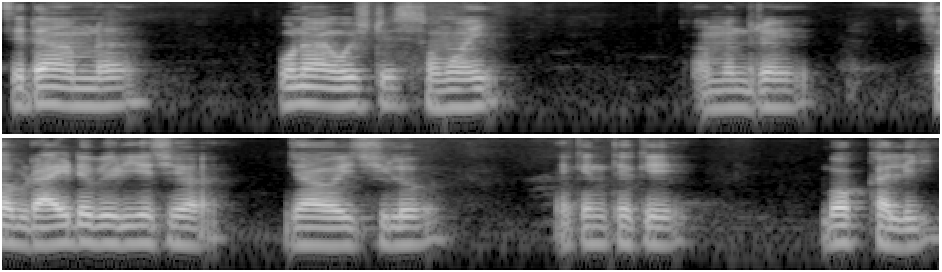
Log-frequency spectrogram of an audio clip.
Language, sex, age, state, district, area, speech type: Bengali, male, 18-30, West Bengal, Howrah, urban, spontaneous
